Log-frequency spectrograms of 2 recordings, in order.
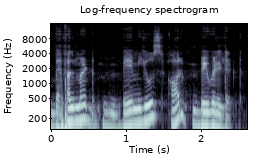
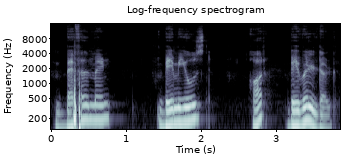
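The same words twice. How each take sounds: First: Loud, punched first word then a drawn-out slow finish; teacher spelling out new words for the class, firmly and loudly; emphatic listing. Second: Each word hammered out louder with pauses between; loud drilling repeat. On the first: Teacher lists confusion synonyms. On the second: Teacher drilling the class on the same words, loud and slow. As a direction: repeat each one loud and separate, dragging out bewildered very slowly. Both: Shown as a demonstration.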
